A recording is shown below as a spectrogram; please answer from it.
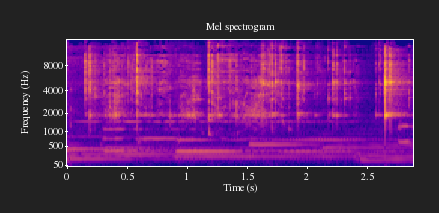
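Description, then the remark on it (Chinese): Ice cubes clink in a glass of iced latte in a string of light, bright taps, the sharpest one near the end, over a steady background of sustained, soft musical chords. “听起来像冰糖水的味道哎，冰糖水的声音呢？ 冰块又融化了。”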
